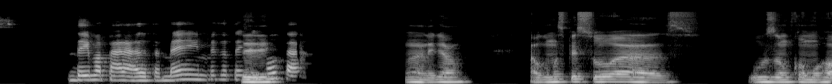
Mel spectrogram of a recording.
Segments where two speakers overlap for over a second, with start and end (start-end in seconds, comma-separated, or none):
none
